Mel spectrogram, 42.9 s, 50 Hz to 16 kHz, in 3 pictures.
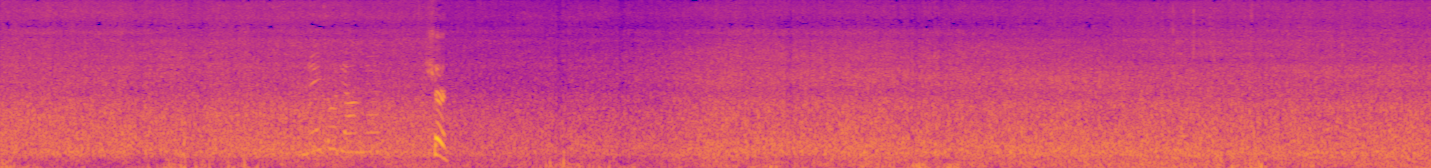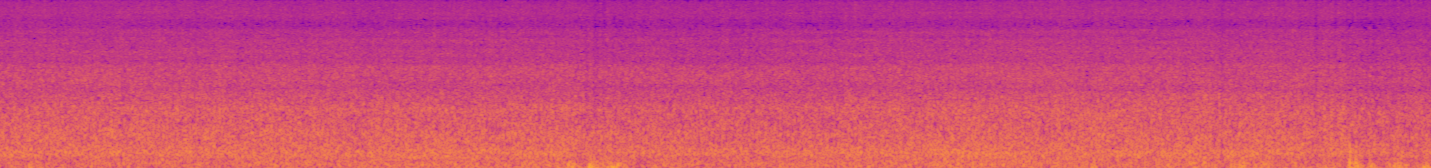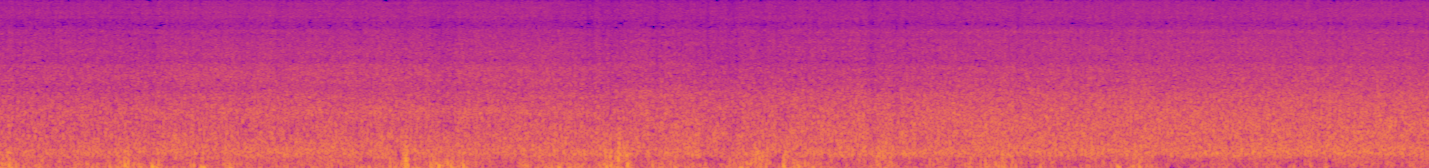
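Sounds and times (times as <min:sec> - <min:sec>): waterfall and creek rushing: 0:00.0 - 0:42.9
wind bumps on microphone: 0:27.6 - 0:28.9.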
